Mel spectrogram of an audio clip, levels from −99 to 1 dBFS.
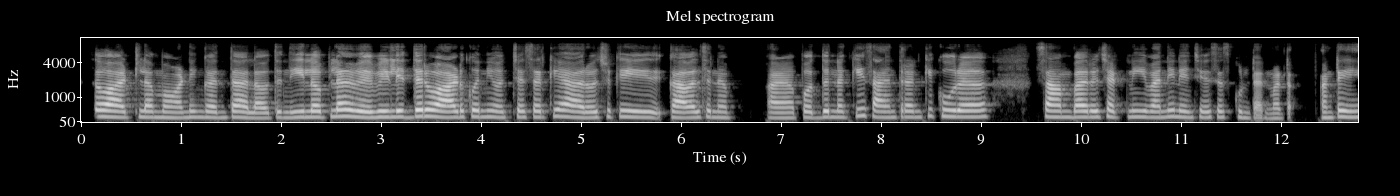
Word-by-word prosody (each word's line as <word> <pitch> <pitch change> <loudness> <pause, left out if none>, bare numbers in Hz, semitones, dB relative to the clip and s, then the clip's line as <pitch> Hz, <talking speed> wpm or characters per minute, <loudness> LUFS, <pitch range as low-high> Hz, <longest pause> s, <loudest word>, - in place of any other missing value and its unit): So, 250 - +4 0.2
అట్లా 225 +1 -3
morning 215 +2 -3
అంతా 215 +2 0
అలా 200 -1 -1
అవుతుంది. 210 +2 -6
ఈ - - +1
లోపల 230 +2 +1 0.4
వీళ్ళిద్దరూ 235 +2 +4 0.2
ఆడుకొని 235 +2 +2
వచ్చేసరికి, 230 +3 -4 0.2
ఆ - - +3
రోజుకి 235 +3 -4 0.5
కావాల్సిన 215 +2 +2 0.5
ఆహ్, 200 0 0
పొద్దున్నకి 225 +3 -3
సాయంత్రానికి 225 +2 -3
కూర, 250 -2 +1 0.8
సాంబారు, 230 -1 +3
చట్నీ 235 0 -3
ఇవన్నీ 225 +2 -2
నేను 220 -1 -6
చేసేసుకుంటా 220 -2 -8
అనమాట. 190 0 -8 0.4
అంటే 210 +4 -1
225 Hz, 115 wpm, -23 LUFS, 215-235 Hz, 0.8 s, So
